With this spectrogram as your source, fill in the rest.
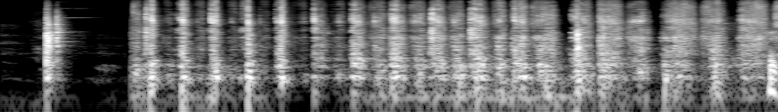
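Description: A homemade router plane with a chisel blade cuts into a wooden board in a steady series of close, rasping strokes, each a short scraping rush, after a brief knock and a pause.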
